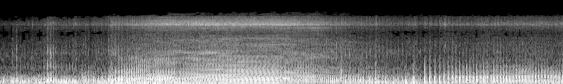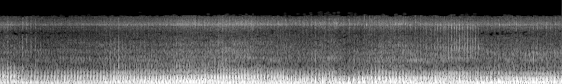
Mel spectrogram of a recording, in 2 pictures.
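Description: Enduro motorcycle engine running under way off-road. It revs up and back down about a second in, then runs on steadily.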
